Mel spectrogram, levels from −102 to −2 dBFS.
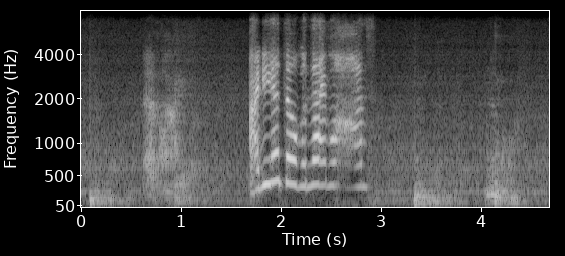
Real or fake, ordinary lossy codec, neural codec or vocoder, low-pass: fake; Opus, 24 kbps; codec, 16 kHz, 0.8 kbps, ZipCodec; 7.2 kHz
